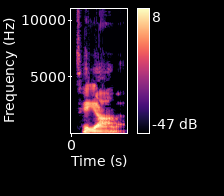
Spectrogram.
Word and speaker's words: Tayana: Am I pronouncing your name correctly when I say Tayana?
